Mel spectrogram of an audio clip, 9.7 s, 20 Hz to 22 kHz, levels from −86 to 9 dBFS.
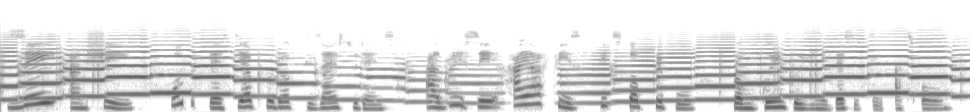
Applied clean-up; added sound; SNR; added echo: none; Trumpet; -4 dB; none.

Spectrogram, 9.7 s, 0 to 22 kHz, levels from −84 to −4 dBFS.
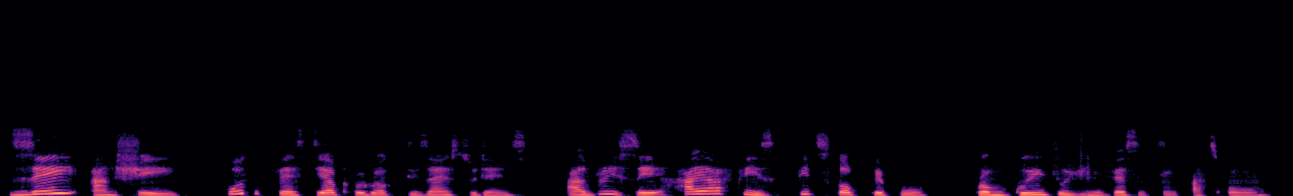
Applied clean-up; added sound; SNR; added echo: neural mask model Resemble Enhance denoiser.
